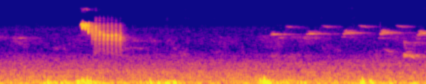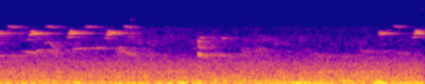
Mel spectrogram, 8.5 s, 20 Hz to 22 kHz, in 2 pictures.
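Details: Long-tailed tits in Grunewald, 20 March 2021, uttering rapid series of tiny, very high, clipped notes, about one per second overall with quick runs, plus occasional lower chirps, against distant low rumble.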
